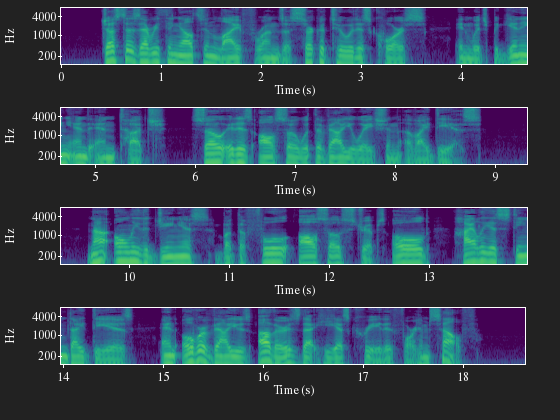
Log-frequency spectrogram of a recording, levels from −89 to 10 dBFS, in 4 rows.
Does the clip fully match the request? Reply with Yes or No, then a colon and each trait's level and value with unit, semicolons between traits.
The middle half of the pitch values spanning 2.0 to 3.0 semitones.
No: average, 4.7 semitones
